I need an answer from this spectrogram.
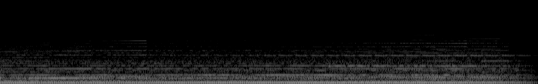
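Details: Sustained ambient music with deep droning tones and shimmering overtones, no animal voice present. The layered, steady chords hold evenly throughout before fading out at the end.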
